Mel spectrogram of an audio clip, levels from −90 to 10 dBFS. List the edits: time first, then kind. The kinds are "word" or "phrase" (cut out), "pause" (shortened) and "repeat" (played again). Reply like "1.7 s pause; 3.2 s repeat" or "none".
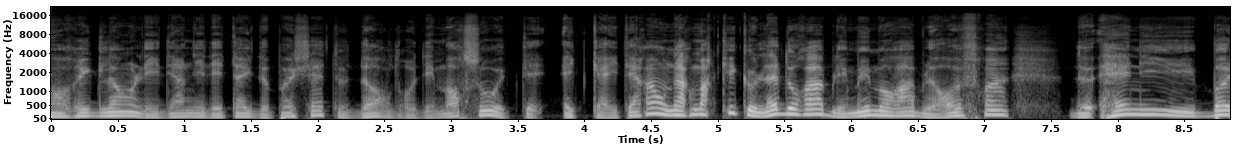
none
